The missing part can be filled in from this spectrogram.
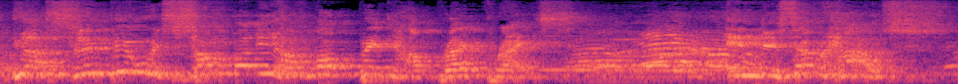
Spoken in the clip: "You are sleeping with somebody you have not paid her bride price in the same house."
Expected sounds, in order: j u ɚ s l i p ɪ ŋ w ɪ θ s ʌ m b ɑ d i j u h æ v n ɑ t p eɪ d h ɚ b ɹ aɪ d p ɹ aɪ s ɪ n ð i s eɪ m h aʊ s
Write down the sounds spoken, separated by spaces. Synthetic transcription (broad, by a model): j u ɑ s l i p ɪ ŋ w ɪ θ s ʌ m b ɑ d i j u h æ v n ɑ t b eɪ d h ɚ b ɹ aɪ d p ɹ aɪ s ɪ n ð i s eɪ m h aʊ s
